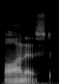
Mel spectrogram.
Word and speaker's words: honest: The tricky ones are words like hour or honest. They start with a consonant letter h, but the h is silent. So, the first sound is a vowel. Therefore, it's an hour. An honest mistake.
